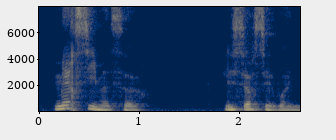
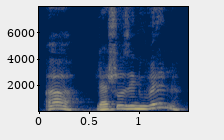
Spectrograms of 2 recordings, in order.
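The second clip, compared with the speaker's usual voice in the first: usual speaking voice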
